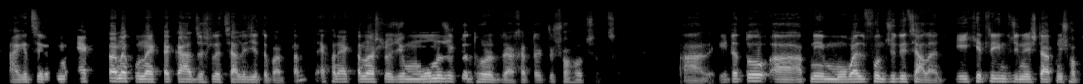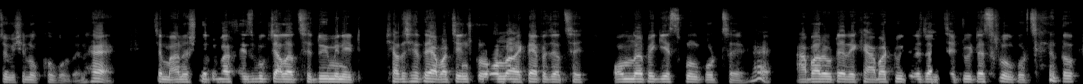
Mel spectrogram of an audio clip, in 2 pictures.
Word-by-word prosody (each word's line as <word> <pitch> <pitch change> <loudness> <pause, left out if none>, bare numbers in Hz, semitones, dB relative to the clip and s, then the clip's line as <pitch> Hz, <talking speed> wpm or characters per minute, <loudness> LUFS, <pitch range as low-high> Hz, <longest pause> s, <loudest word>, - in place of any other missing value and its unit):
আগে 115 +2 -1
যেরকম 125 0 -3 0.2
একটানা 145 +1 +3
কোনো 130 -1 +2
একটা 120 - 0
কাজ 120 -1 +3
আসলে 120 0 -3
চালিয়ে 115 0 -1
যেতে 115 - -5
পারতাম। 95 - -7 0.2
এখন - - -5
একটানা 125 +1 0
আসলে 125 0 -7
ঐ - - -1
যে 125 - 0 0.2
মনোযোগটা 140 0 +1
ধরে 120 -2 +1 0.2
রাখাটা - - -6
একটু - - -14
সহজ - - -7
হচ্ছে। - - -18 0.8
আর 85 -2 -4 0.2
এটা 125 +3 -2
তো 155 - +5 0.3
আ - - +1 0.2
আপনি 130 +3 -1 0.2
মোবাইল 130 +2 +3
ফোন 140 -1 +1
যদি 130 0 +1
চালান 100 -3 -1 0.2
এই 130 - +1
ক্ষেত্রে 145 +1 -1
কিন্তু 135 -1 -3
জিনিসটা 120 0 +1
আপনি 120 - -5
সবচেয়ে 120 -1 -5
বেশি 120 - -5
লক্ষ্য 100 - -8
করবেন। - - -13
হ্যাঁ, - - +4 0.4
যে - - +1
মানুষ 120 0 +1
হয়তবা 125 0 +1
Facebook 125 +1 -3
চালাচ্ছে 120 0 +5
২ 130 0 +5
মিনিট। 115 -2 +3 0.3
সাথে, 130 0 +1
সাথে, 140 0 +2
আবার 120 0 +3
চেঞ্জ 125 -2 +3
করে 125 - +3
অন্য 125 0 +5
আরেকটা 120 +2 +4
অ্যাপে 125 0 -1
যাচ্ছে, 115 +1 -2 0.4
অন্য 125 +1 +3
অ্যাপে 130 +1 +3
গিয়ে 125 -1 +3
স্ক্রল 125 -3 -1
করছে। 110 -2 -4 0.2
হ্যাঁ? - - -2 0.3
আবার 130 +2 +4
ওটা 130 +1 +3
রেখে 115 - 0
আবার 120 +1 +3
Twitter 130 -2 -2
এ - - -12
যাচ্ছে, 115 -2 -2
Twitter 125 0 +2
স্ক্রল 140 -5 0
করছে 110 - -4 0.2
তো 135 - +2
125 Hz, 200 wpm, -24 LUFS, 120-130 Hz, 0.8 s, তো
